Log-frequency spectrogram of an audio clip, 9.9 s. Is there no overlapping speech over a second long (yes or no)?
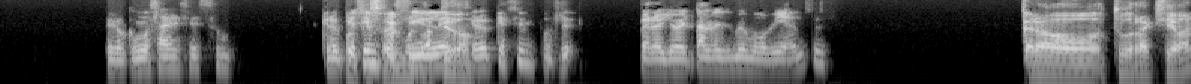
no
